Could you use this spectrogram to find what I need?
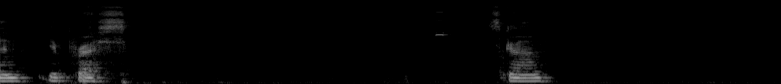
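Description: A touchscreen gives a short beep when tapped.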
